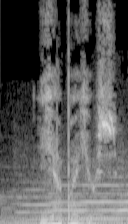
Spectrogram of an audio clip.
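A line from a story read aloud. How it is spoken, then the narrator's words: Barely audible. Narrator (Russian): еле слышно сказала Алкмена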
